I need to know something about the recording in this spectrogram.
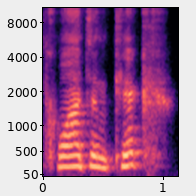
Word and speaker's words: QuantumQik: also have a website for our company called Quantum kick Quantum quu n tuu m kick Qi I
